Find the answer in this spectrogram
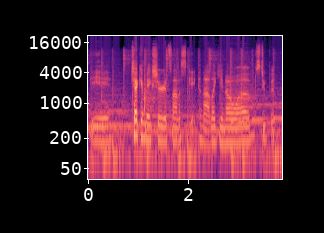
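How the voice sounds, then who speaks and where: A woman's voice: fairly low pitch, fairly even intonation, normal speed, over music. Blunt American woman chatting casually. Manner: blunt, swears freely, explains at length. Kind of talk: casual chat.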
